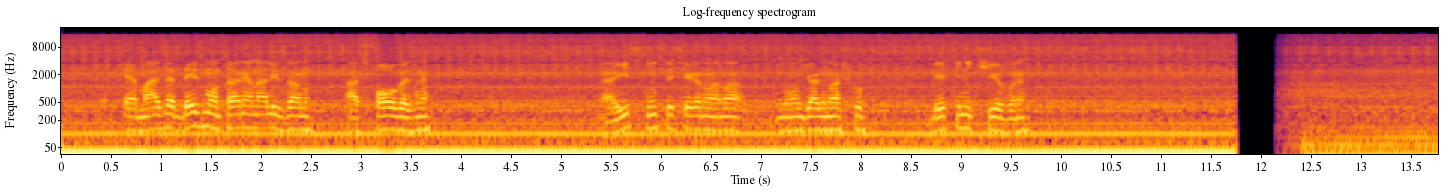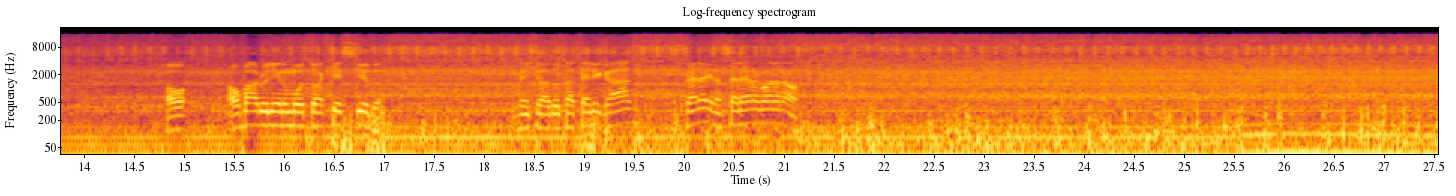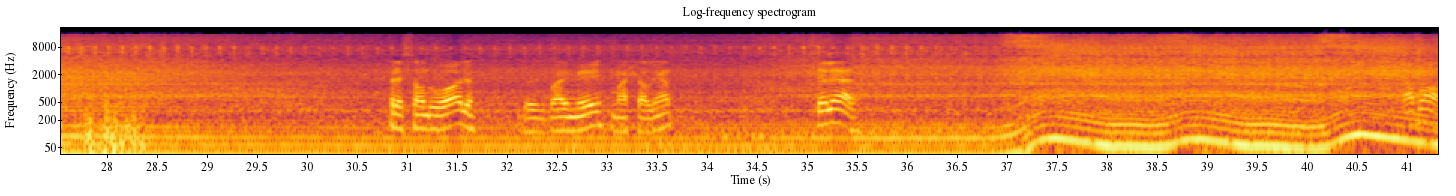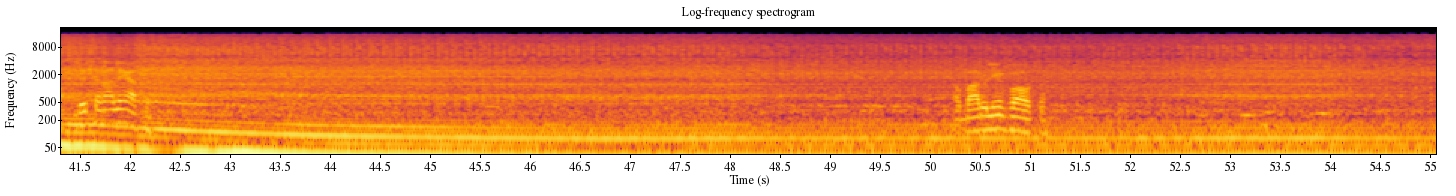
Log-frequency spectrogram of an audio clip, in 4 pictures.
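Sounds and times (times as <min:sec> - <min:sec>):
car engine idling: 0:00.0 - 0:55.0
fast even engine ticking: 0:00.0 - 0:55.0
faint engine tick: 0:12.3 - 0:37.4
radiator fan running: 0:16.4 - 0:30.1.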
